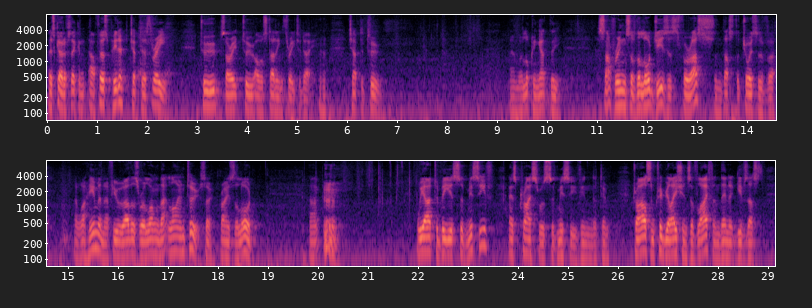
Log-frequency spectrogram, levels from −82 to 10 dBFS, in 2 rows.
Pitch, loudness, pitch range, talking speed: 110 Hz, -23 LUFS, 105-120 Hz, 150 wpm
